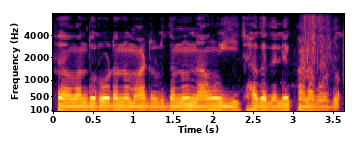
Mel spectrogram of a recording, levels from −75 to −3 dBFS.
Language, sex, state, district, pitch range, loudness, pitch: Kannada, male, Karnataka, Belgaum, 105-115 Hz, -13 LUFS, 110 Hz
